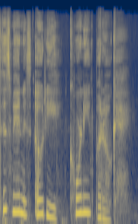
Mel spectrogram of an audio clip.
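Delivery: soft ASMR reading voice. Reading her messages aloud, in an ASMR voice. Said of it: "Let me read it in my ASMR voice".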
